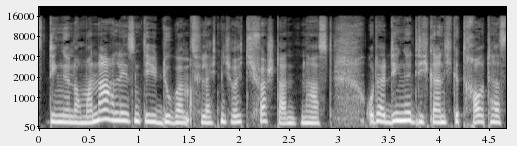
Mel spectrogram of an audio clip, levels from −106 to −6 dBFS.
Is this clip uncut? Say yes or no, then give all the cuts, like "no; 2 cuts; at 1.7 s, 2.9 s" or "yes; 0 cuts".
no; 3 cuts; at 1.0 s, 1.5 s, 3.8 s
